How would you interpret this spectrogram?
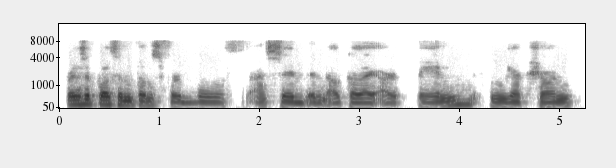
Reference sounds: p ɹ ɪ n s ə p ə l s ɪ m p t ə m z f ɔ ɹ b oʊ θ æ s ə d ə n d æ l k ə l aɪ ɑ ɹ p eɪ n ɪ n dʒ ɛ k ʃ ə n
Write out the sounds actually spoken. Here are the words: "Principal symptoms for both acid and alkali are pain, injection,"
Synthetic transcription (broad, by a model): p ɹ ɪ n s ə p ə l s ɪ m t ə m s f ɔ ɹ b oʊ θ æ s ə d ə n d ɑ l k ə l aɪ ɑ ɹ p eɪ n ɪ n dʒ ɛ k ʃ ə n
